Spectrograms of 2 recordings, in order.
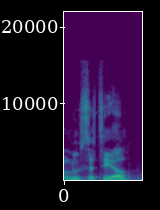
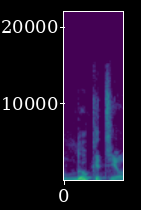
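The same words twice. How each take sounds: First: The name is not split as Luca plus teal. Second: The name sounds like Luca plus teal. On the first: The speaker calls it wrong. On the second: The speaker calls it right. "I think it's pronounced as Luca. Like Luca and Teal"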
